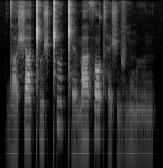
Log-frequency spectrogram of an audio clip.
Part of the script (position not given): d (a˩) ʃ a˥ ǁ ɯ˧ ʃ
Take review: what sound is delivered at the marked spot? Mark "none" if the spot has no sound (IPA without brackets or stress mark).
a˩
